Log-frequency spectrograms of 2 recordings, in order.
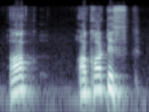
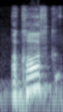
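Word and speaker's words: Okhotsk: आगे आता है नेक्स्ट सी ऑफ ओखोटिस्क। इसकी प्रोनाउंसिएशन ज़रा अजीब सी है, तो अखोस्क पढ़ना ही बेहतर है।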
